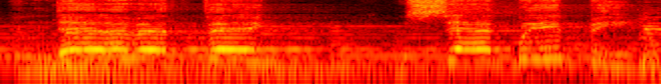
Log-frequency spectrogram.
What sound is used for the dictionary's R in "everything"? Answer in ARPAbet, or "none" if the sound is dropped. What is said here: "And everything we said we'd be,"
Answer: none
